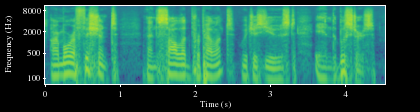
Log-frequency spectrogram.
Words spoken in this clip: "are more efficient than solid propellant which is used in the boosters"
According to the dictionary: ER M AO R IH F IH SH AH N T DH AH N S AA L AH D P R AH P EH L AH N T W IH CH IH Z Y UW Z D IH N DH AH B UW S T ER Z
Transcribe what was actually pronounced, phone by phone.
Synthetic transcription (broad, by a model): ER M AO R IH F IH SH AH N DH AH N S AA L AH D P R AH P EH L AH N T W IH CH IH Z Y UW Z D IH N DH AH B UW S T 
